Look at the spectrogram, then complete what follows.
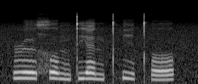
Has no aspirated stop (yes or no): no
